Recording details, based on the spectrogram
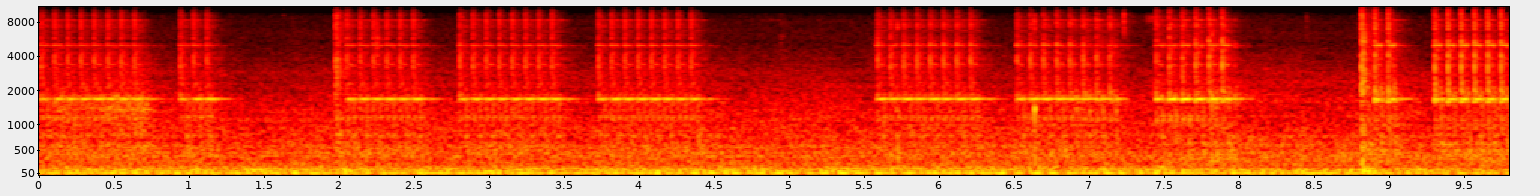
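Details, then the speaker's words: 2022 Icebear Maddog Gen V scooter after converting from vacuum pump to an aftermarket pulse-type electric fuel pump: bursts of high buzzing chirps about half a second each when switched on, the normal sound of this pump. "rolling wrench they got this dialed in to where they think it's pretty good and then on the videos it makes like this chirping noise when you turn it on"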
